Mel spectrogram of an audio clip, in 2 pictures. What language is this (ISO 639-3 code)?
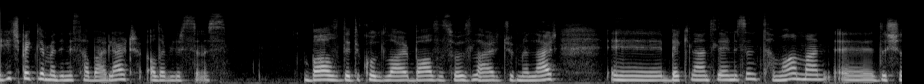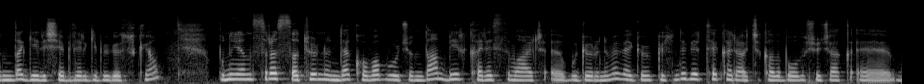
tur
